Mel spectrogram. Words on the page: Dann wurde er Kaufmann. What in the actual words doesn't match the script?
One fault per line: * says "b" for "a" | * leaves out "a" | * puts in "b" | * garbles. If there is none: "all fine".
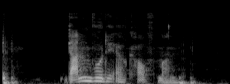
all fine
